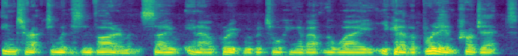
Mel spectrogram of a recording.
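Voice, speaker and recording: A man speaks at a very deep, low pitch with vocal fry. His pitch variation is ordinary. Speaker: public health practitioner presenting at a webinar. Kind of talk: webinar presentation. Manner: fast.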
